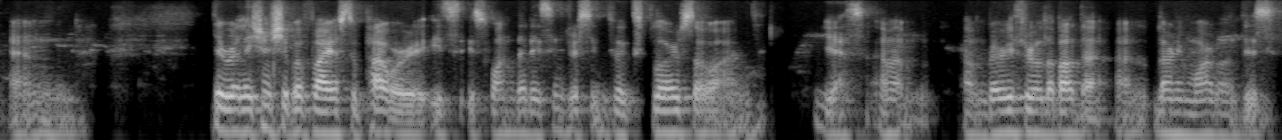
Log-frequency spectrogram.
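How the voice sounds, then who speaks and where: A young man giving a halting, reflective comment in an online workshop, repeating words as he goes. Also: mid-range voice, vocal fry, dark tone. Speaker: workshop participant. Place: indoor room on a video call. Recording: dull video-call audio.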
